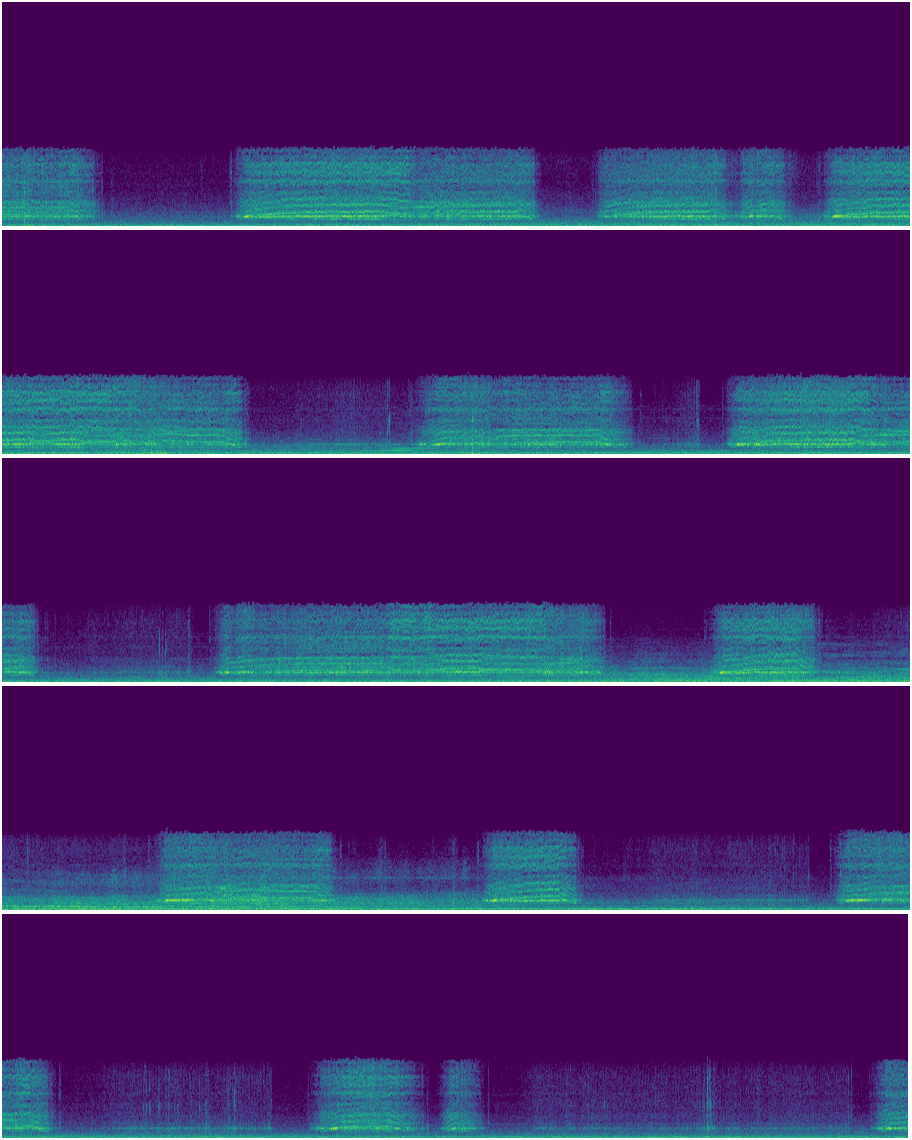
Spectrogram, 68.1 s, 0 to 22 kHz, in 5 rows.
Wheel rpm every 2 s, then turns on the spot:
90, 20, 150, 140, 60, 90, 120, 160, 90, 20, 150, 50, 110, 130, 20, 120, 160, 140, 20, 90, 20, 60, 120, 10, 70, 10, 50, 90, 20, 50, 40, 10, 30, 40.
16-18 28-30 40-42 50-52 54-58 62-66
